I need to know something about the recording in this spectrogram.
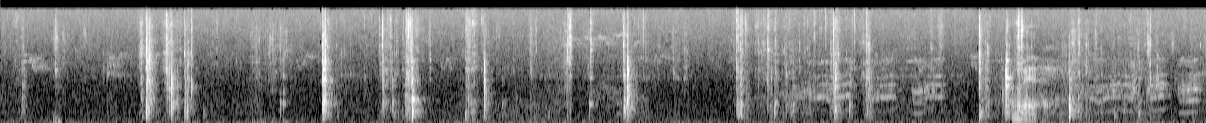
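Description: Split kindling sticks clacking and knocking against each other as they are set one at a time into a wooden firewood bundler: a string of sharp, irregularly spaced knocks.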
